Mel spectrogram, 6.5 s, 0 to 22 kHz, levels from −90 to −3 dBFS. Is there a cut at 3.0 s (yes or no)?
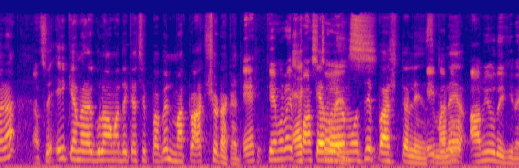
yes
